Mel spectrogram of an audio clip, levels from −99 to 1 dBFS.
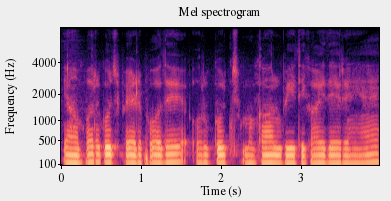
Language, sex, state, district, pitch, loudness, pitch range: Hindi, male, Uttar Pradesh, Shamli, 120 Hz, -17 LUFS, 115-120 Hz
